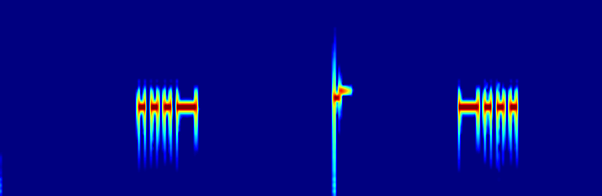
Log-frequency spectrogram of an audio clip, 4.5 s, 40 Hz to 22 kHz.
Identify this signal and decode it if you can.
Morse code, heard as a keyed tone, about 25 wpm, 700 Hz. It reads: V B
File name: Single-Letter-Number-25wpm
